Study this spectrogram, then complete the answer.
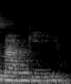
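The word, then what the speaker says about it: mamgu: the Welsh word for Grandma so it's for mangy who's my mum's mum and then Grandma who's my dad's mum who and I'm very very close to both of them so yeah it's pronounced mangy yeah grandmother yeah so who would you say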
